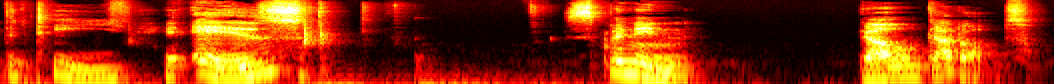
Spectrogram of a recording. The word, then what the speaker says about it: Gal Gadot: tea it is spinning gal gadot gal gadot okay so you do pronounce it with the t yes i think it's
